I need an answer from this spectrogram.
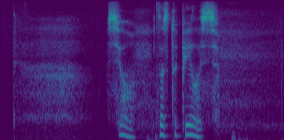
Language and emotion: Russian, sad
